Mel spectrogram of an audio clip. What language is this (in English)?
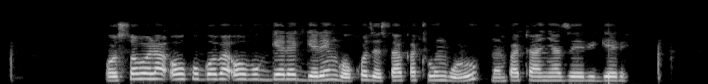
Ganda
